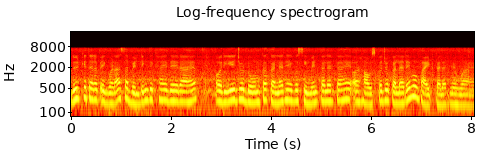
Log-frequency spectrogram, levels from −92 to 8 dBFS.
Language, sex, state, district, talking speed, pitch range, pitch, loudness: Hindi, female, Delhi, New Delhi, 260 wpm, 185-225 Hz, 205 Hz, -15 LUFS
